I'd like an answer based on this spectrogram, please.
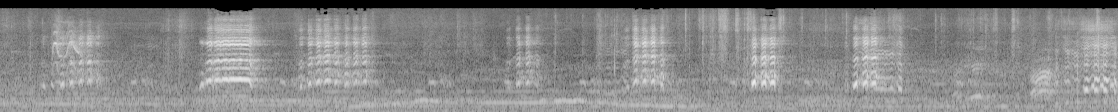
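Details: Goats bleating repeatedly, wavering nasal calls in short bursts roughly every second, several overlapping, with a lower drawn-out voice running beneath and some background chatter.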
